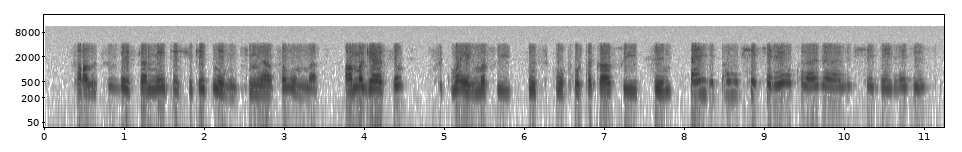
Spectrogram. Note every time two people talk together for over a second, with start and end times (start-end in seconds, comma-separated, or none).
none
